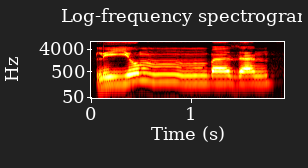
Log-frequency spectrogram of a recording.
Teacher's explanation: Liyum bazan asalnya liyun badan ya, asalnya liyun bazan. Karena nun mati bertemu dengan huruf ba, maka si nunnya digantikan dengan bunyi mim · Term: iqlab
